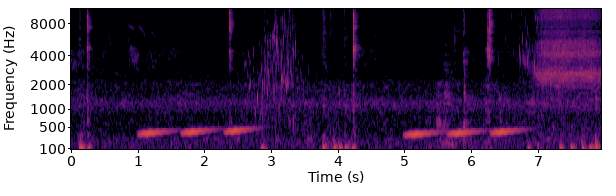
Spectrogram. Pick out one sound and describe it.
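Short rising game tones play in quick runs of three.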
